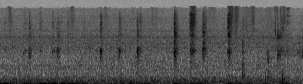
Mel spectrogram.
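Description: Fountain pen nib scratching faintly on paper in a series of short strokes as figures are written and boxed.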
